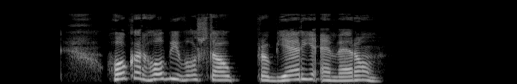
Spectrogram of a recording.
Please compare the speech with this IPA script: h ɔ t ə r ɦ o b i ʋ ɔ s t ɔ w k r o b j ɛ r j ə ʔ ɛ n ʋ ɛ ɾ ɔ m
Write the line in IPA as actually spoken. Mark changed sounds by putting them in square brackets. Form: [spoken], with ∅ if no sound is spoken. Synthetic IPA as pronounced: h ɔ [k] ə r ɦ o b i ʋ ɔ s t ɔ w [p] r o b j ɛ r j ə ʔ ɛ n ʋ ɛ ɾ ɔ m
